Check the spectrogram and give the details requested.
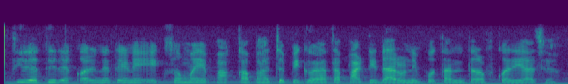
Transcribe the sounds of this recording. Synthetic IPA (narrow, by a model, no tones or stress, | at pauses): d̪ʱiɾed̪ʱiɾekəɾinet̪eɽ̃eʔeksəməjepakːabʱad͡ʒəpiɡʱəɽ̃at̪apaʈid̪aɾonipot̪anit̪əɾəfkəɾjat͡ʃʰe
